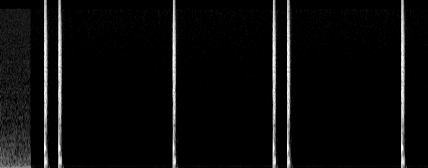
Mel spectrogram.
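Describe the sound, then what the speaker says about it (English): Snare drum sample for a beat, struck alone in sparse, irregular hits, crisp short broadband cracks with silence between them, near and clear. "And this is what the snare sounds just by itself."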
